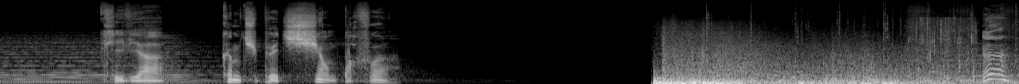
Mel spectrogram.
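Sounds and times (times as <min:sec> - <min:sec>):
speech: 0:01.0 - 0:04.0
powerful tremor, explosive rumble: 0:06.5 - 0:10.1.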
